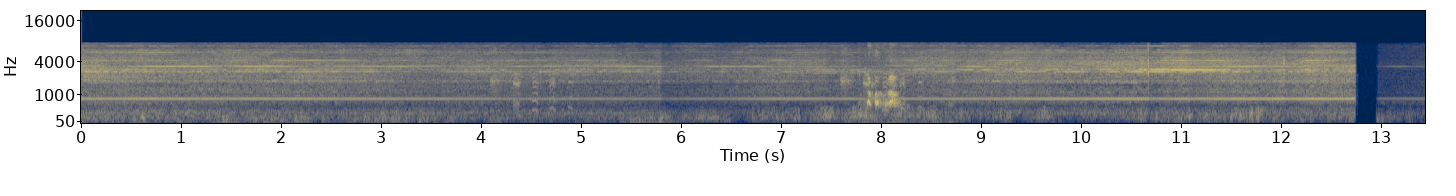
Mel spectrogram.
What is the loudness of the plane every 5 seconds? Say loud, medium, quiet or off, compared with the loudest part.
loud, medium, loud.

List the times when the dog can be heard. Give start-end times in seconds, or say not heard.
7.8-8.8.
